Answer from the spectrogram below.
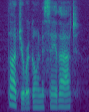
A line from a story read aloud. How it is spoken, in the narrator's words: replied Freddy gloomily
